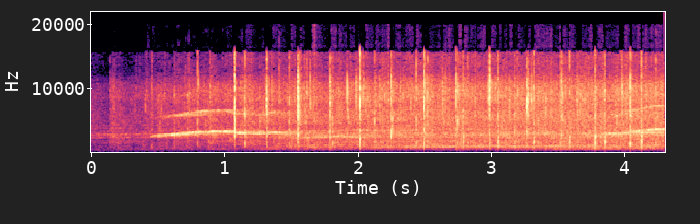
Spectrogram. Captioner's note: applause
